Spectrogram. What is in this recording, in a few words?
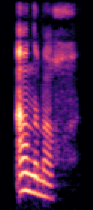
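"anmoch", Scottish Gaelic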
